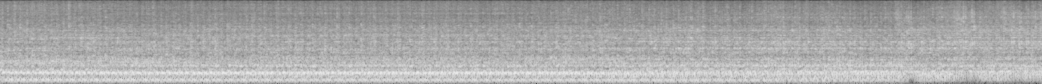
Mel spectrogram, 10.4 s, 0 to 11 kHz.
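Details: Chopped 1950 Ford Shoebox V8, after 20–30+ years sitting, on a 12 V battery instead of 6 V with an electric fuel pump: open pipes burble at a steady, even idle with a regular low thump, no misfires; healthy.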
